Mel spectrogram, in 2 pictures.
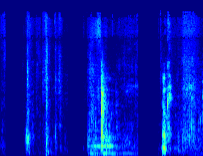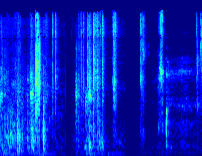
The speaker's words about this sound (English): Somebody's rolling some dice.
